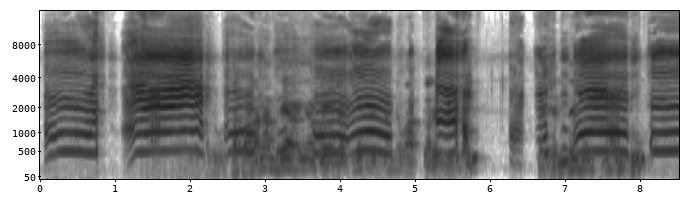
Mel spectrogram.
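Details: Loud, high-pitched rhythmic wailing with brief breaths between, from a 2-month-16-day-old infant; ordinary baby crying.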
